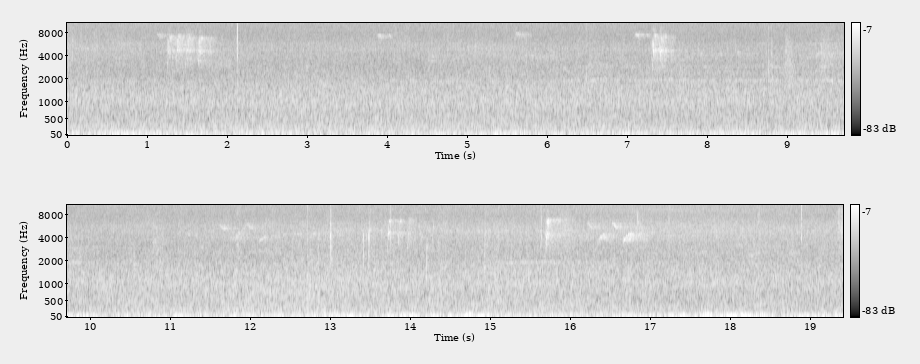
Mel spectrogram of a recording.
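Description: Cats chew and lap at food with soft smacking sounds.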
